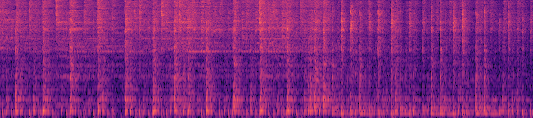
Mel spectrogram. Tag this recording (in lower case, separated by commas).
music, drum kit, drum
